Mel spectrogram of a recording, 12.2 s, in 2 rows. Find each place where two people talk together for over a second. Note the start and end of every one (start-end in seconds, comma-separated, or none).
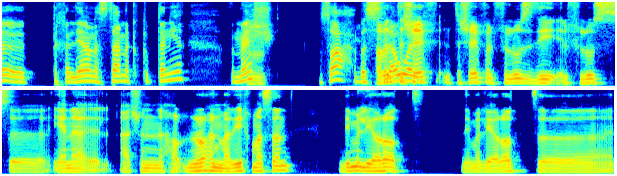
none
